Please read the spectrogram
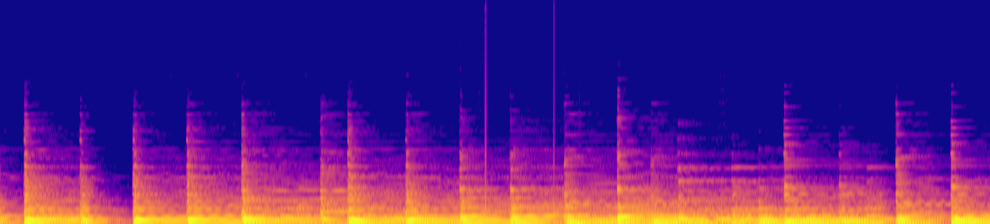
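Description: Grand piano played solo: chords struck one after another at an unhurried pace, each ringing on and fading before the next.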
